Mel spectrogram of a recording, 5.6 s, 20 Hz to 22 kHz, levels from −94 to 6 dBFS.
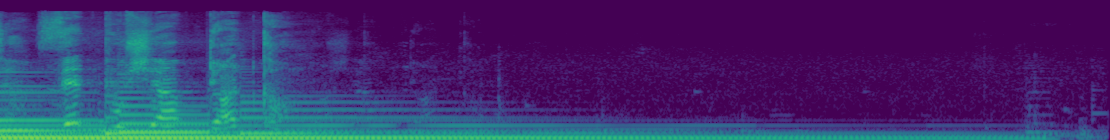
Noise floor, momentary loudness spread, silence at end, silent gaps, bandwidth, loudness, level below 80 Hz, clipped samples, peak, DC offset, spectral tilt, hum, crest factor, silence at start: -47 dBFS; 24 LU; 0.35 s; none; 15.5 kHz; -23 LUFS; -28 dBFS; under 0.1%; -6 dBFS; under 0.1%; -6 dB/octave; none; 16 dB; 0 s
